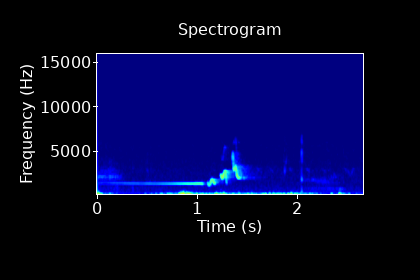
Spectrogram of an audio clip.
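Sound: japanese bush warbler singing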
